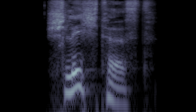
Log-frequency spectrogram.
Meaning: inflection of schlichten: 1. second-person singular present 2. second-person singular subjunctive I
- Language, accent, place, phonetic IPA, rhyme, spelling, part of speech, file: German, Germany, Berlin, [ˈʃlɪçtəst], -ɪçtəst, schlichtest, verb, De-schlichtest.ogg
